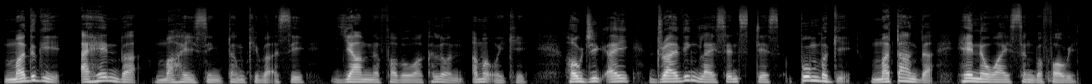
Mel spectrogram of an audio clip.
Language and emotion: Manipuri, happy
